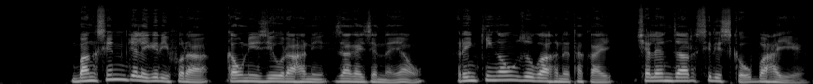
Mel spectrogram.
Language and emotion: Bodo, neutral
